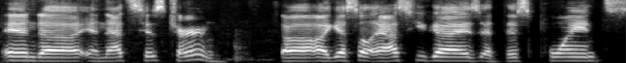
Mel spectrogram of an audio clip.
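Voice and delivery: ordinary talk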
